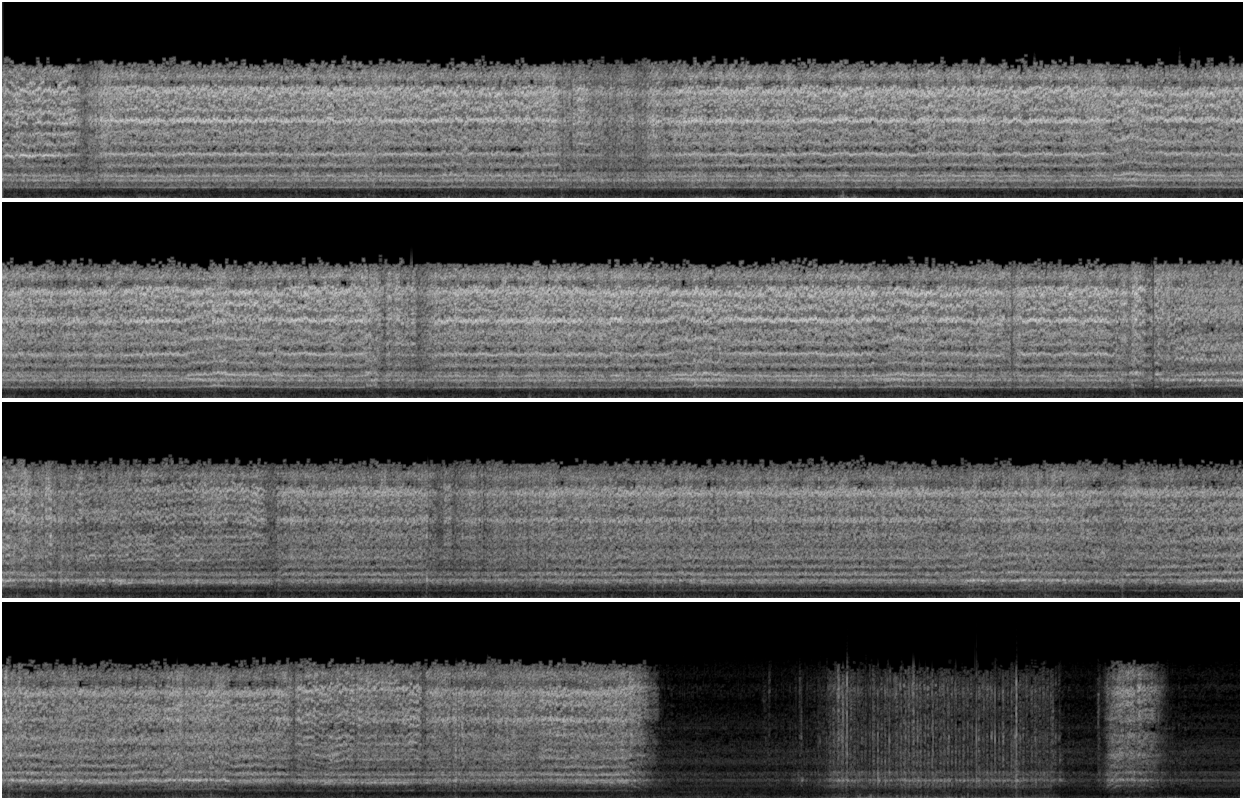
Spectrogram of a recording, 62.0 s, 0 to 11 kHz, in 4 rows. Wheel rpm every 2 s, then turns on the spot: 160, 160, 160, 160, 160, 160, 160, 160, 160, 160, 160, 160, 160, 160, 160, 140, 120, 120, 120, 110, 120, 110, 110, 120, 120, 120, 110, 10, 20, 20, 10.
56-58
